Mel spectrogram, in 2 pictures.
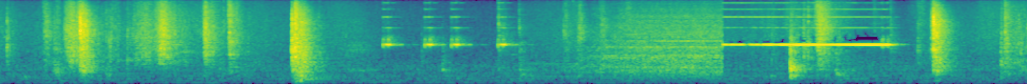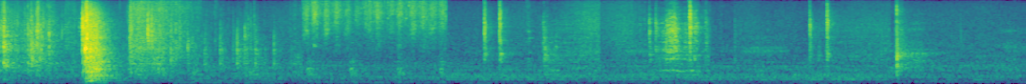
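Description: Microwave oven being used: door clunks, four short keypad beeps, a short stretch of the oven running, then one long beep as it finishes, followed by the loud clunk of the door being opened. Only faint handling sounds follow.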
